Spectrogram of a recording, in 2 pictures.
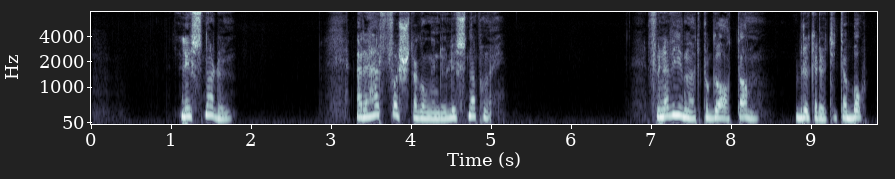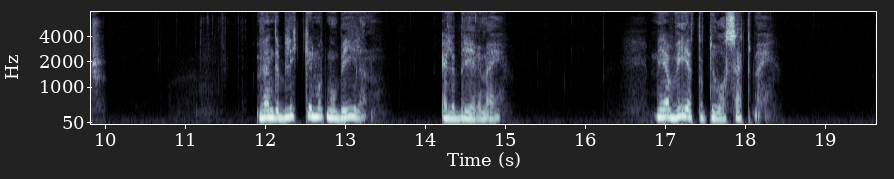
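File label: Swedish male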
